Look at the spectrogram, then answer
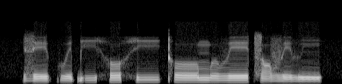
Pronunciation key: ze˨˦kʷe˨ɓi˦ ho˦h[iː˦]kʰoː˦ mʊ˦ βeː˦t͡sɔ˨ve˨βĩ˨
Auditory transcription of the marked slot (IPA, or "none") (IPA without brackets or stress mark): iː˦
